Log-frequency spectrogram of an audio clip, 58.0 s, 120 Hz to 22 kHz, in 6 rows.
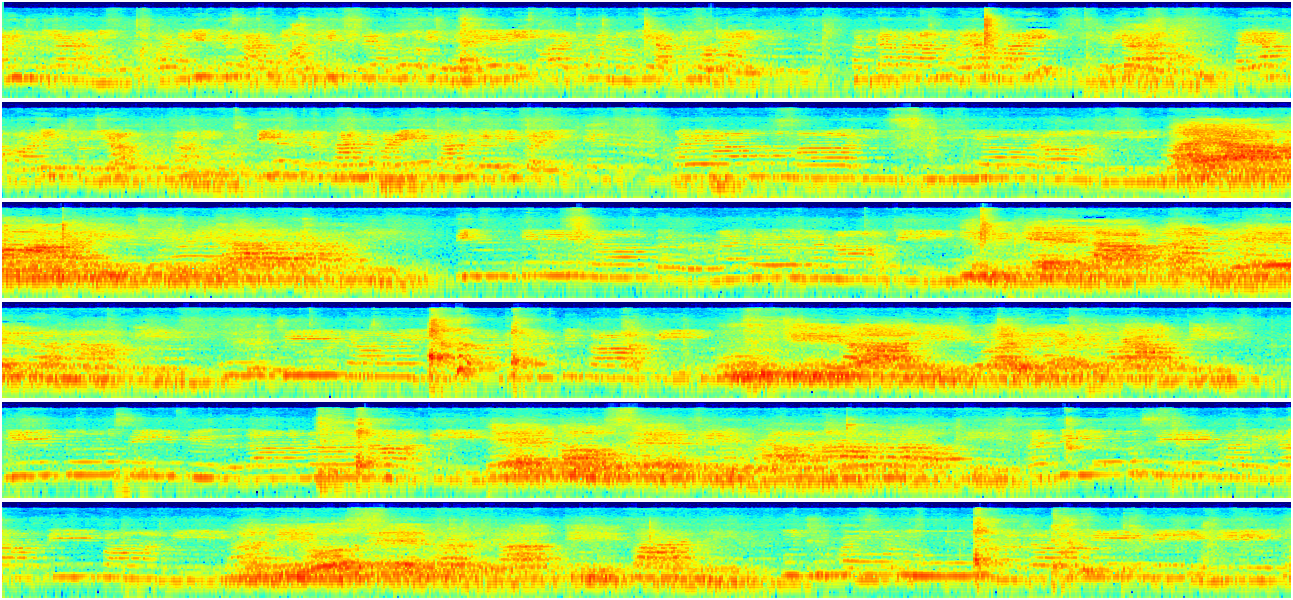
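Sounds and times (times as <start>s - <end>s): child chanting: 0.0s - 58.0s
children chanting together: 8.0s - 9.2s, 10.1s - 13.0s, 18.1s - 22.7s, 26.3s - 31.5s, 33.6s - 38.6s, 41.0s - 47.8s, 49.2s - 58.0s.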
